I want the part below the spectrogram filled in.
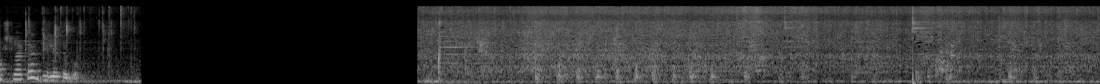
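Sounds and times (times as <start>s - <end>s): paste sizzling in hot oil: 4.2s - 11.0s.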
